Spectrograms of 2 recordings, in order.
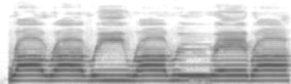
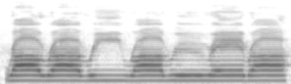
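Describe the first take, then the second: First: "ra, re, ru" said with an English R; wrong English R. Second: "ra, re, ru" repeated much softer with an English R; softer wrong R. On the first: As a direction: show the R to avoid. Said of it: "What you don't wanna do is". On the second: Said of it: "You don't wanna do that". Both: Shown as a demonstration.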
